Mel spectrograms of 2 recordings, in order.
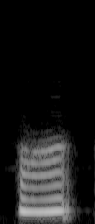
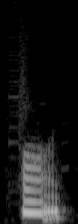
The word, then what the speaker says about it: Vaughn: Vong. I feel like an actor has this name. It's like V, not like, it is V-A-U-G-H-N. Vong.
